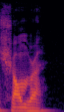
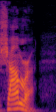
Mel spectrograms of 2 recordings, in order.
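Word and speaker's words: seomra: Slum as in L-O-M. – L-O-M. Slum and shomre. And you were helping me pronounce shomre. Just a little earlier, I was saying shamra. But as an Irish-speaking friend of mine said, you know, you can't pronounce English that well. Why would you pronounce Irish very well?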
